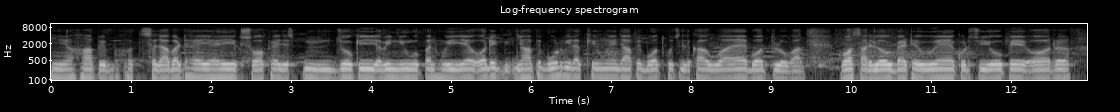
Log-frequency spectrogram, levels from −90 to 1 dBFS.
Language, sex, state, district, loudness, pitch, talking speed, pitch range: Hindi, male, Bihar, Jahanabad, -31 LUFS, 120 Hz, 215 wpm, 115-125 Hz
